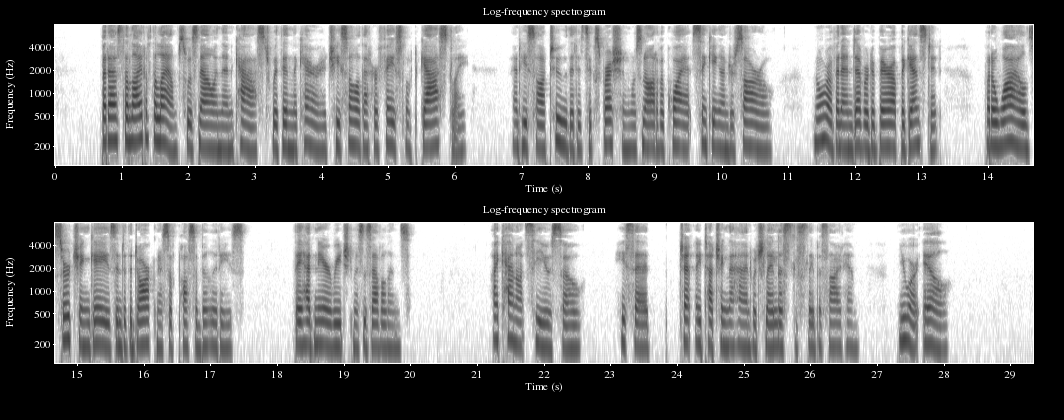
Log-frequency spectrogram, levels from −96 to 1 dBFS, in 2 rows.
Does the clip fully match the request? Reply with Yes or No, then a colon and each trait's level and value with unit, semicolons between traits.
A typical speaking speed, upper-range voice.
Yes: average, 165 wpm; high, 195 Hz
